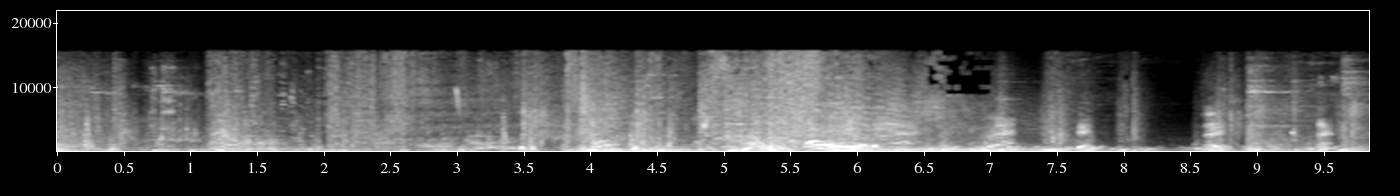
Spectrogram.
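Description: Game sound effects of spells and attacks burst and clash in quick succession.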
